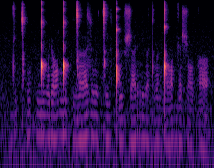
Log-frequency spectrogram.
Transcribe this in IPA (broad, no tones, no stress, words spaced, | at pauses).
diǀʰuk ŋ͡ǃiʊ̯ɾʲɔ ŋ͡ǃikŋ͡ǀɜ zuɪ̯ǀilʲǃʼulʲʃɜ riə̯duə̯ŋ͡ǃɔ ɡʲɜʃɔʊ̯kʌ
